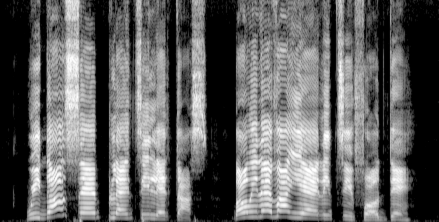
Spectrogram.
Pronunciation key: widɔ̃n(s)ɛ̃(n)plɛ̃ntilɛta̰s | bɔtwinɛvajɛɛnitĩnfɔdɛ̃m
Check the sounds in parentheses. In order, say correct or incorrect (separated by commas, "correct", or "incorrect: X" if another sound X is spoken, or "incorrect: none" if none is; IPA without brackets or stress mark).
correct, correct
